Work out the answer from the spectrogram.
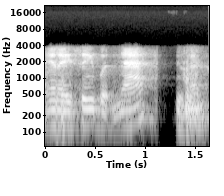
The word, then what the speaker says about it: NAC: you the next is I think it's pronounced Matt it's not NAC but knack is that correct knack International na anything okay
